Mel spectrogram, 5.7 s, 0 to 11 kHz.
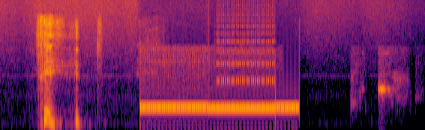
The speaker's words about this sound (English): I wasn't 100% convinced that was real. Thought he was doing a live voicemail message. Yeah. A beep.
